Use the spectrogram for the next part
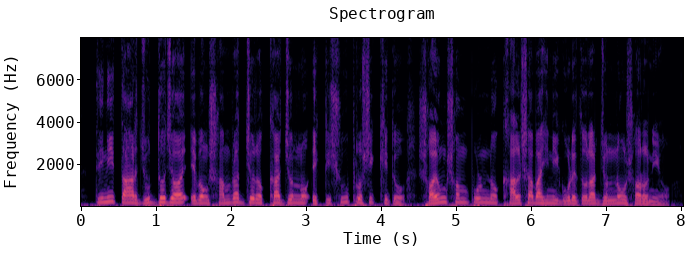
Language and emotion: Bengali, neutral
